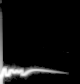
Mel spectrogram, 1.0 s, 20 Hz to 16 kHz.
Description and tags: A mini flying saucer flying at 5.1 space ...
CⓇEATED by ΟptronTeam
